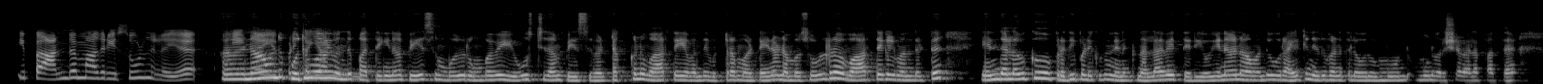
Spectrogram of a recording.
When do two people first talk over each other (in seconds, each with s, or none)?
2.3 s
